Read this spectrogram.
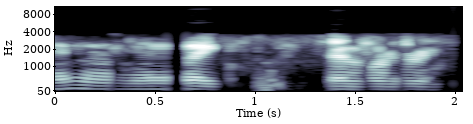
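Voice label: Sheriff's Office Dispatch; WSO DISP 1; wake p25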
